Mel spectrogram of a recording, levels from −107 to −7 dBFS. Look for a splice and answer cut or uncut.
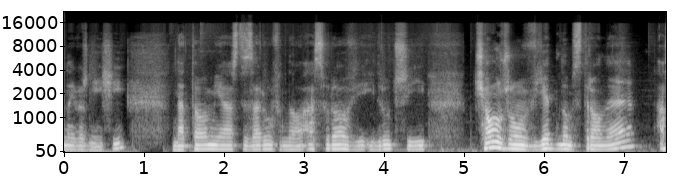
cut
